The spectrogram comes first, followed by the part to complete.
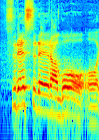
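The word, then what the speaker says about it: つれづれ: 여기서 도연이라고 하는 것은 일본식 한문인데요. 쓰레쓰레라고 읽는데요.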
